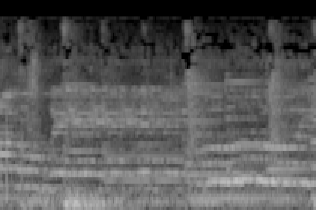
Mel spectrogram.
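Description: Female voices singing a musical-theatre number live on stage over an instrumental accompaniment, holding notes that waver with vibrato.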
